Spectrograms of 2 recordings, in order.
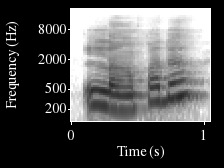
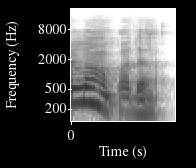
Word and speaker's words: lâmpada: Como exemplos, vamos ver as palavras lâmpada, sílaba mais forte da palavra lâmpada, lã. Então, última, penúltima, antepenúltima. Toda proparoxítona é acentuada. Como o som é fechado, vou colocar acento circunflexo.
